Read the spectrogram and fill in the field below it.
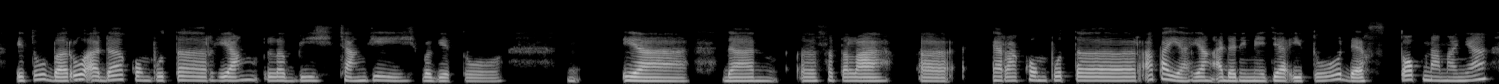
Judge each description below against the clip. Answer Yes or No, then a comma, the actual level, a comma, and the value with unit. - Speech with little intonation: Yes, narrow, 1.7 semitones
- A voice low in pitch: No, medium, 175 Hz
